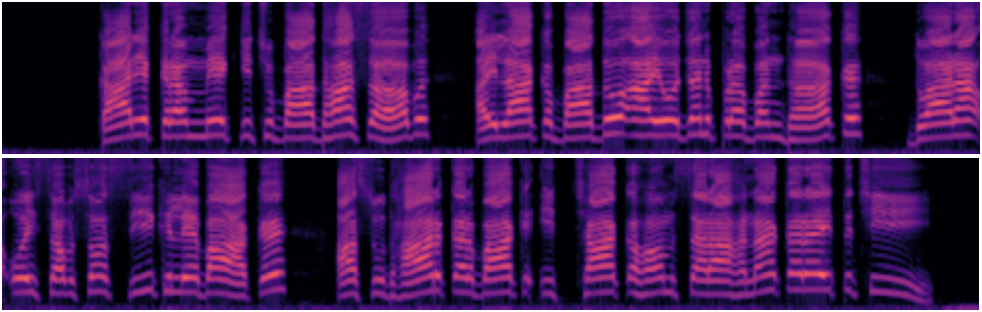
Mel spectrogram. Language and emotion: Maithili, happy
